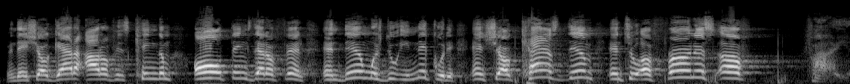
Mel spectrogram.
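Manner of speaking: fiery preacher, high and loud; preaching at full force. Acted. Preacher warning the church about hell, fiery and loud. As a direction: thunder the sermon at the congregation.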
